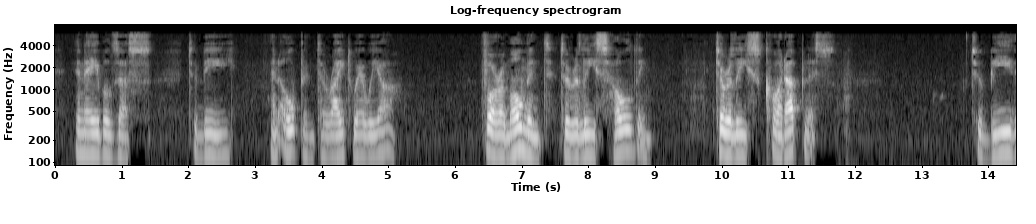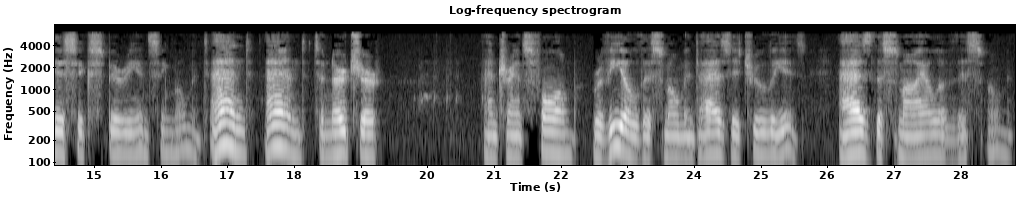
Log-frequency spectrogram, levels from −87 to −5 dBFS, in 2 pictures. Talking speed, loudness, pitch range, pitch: 95 wpm, -23 LUFS, 115-135 Hz, 125 Hz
